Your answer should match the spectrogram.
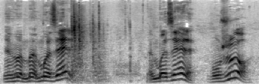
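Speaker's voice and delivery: loud call to a passerby below. Pretend. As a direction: shout up to the street to be heard. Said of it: "Dès que je parle plus fort".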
